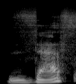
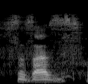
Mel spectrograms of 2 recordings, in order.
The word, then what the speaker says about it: Zsasz: Victor, I cannot pronounce this last name. It's spelled Z-S-A-S-Z. How would you pronounce that? Z-S-A-S-Z? Zaz. – Zaz. Zaz.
